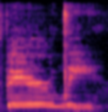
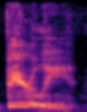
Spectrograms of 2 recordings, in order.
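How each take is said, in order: First: "barely" broken into bare, ly; split into syllables. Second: Said in the usual way. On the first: Shown as a demonstration. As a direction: say "barely" in two separate beats. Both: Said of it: "break down those syllables".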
